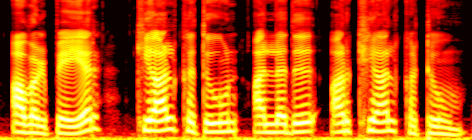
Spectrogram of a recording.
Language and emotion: Tamil, neutral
